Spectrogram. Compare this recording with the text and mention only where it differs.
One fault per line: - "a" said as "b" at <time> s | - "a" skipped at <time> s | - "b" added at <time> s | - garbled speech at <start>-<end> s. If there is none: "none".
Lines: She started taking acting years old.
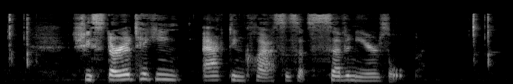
- "classes at seven" added at 2.4 s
